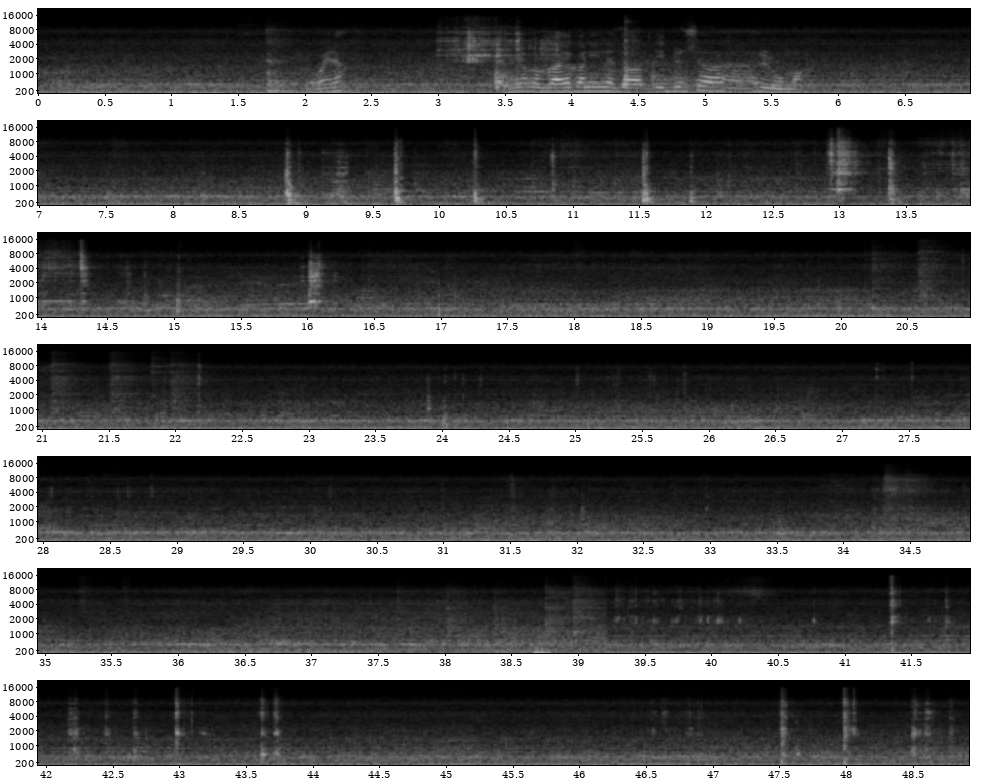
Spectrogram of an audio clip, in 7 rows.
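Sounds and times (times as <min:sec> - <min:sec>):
steady background hum: 0:00.0 - 0:48.9
tools clinking against metal: 0:03.0 - 0:04.0.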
